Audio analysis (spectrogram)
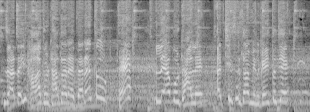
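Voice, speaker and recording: A man's voice: very high voice, moderate pace, fairly bright tone. A man voicing a cranky, sarcastic royal minister in a comic cartoon, scolding and taunting in a whiny way. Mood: spiteful gloating. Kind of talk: Hindi cartoon comedy acting. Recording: echoey reverberant sound with music behind.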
